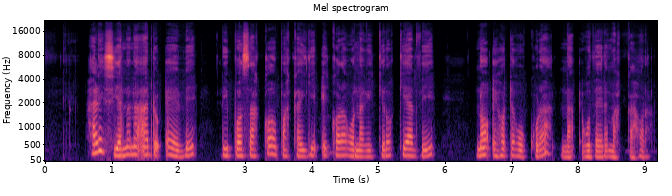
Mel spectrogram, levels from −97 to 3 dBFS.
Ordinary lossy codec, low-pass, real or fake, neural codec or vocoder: none; none; fake; vocoder, 44.1 kHz, 128 mel bands every 256 samples, BigVGAN v2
